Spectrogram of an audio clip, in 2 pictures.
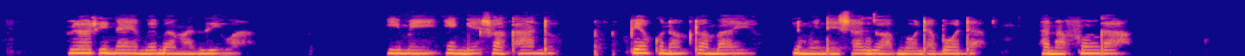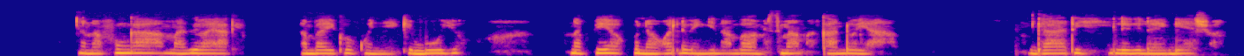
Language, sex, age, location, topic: Swahili, female, 18-24, Nakuru, agriculture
